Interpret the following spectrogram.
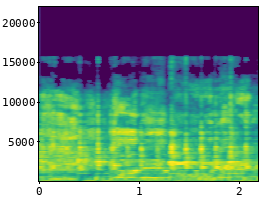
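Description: Qawwali music played without singing: tabla drumming in a quick, steady rhythm under a wavering melody, with a steady low hum underneath.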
